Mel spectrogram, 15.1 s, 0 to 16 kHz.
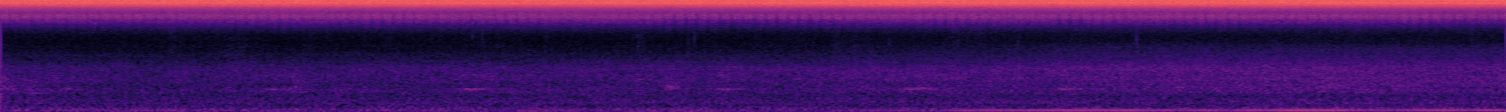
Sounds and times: crickets 0.0 - 15.0
dogs 2.6 - 3.2
dogs 4.6 - 5.0
dogs 6.6 - 7.6
dogs 9.0 - 9.6
dogs 10.5 - 10.9

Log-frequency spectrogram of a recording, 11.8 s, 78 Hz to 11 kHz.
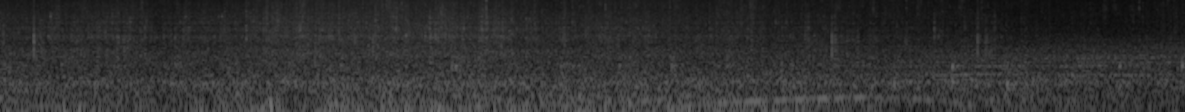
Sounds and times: ivy leaves fluttering in the wind 0.0 - 11.8

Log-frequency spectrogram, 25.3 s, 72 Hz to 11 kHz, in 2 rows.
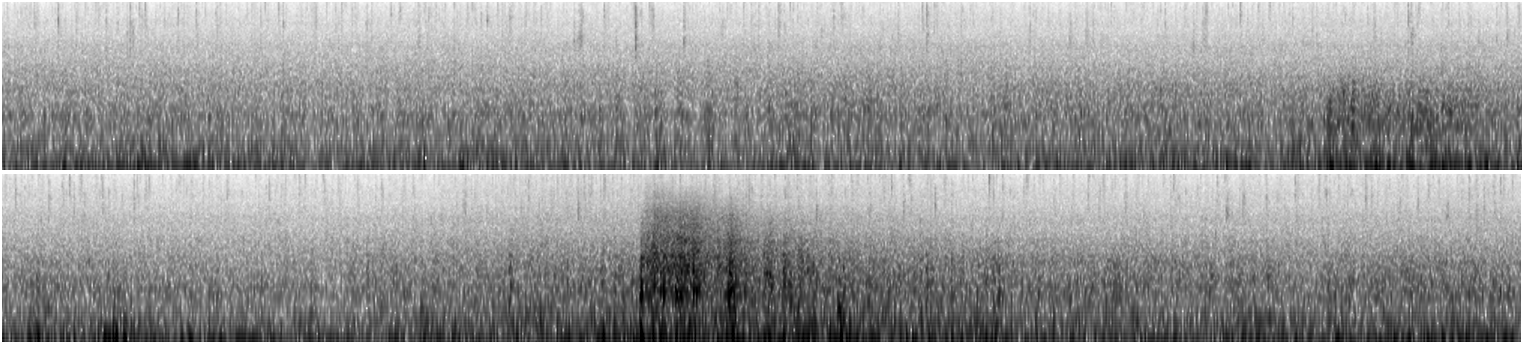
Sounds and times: Heavy Rain 0.0 - 25.3
Thunderstorm 10.8 - 25.3

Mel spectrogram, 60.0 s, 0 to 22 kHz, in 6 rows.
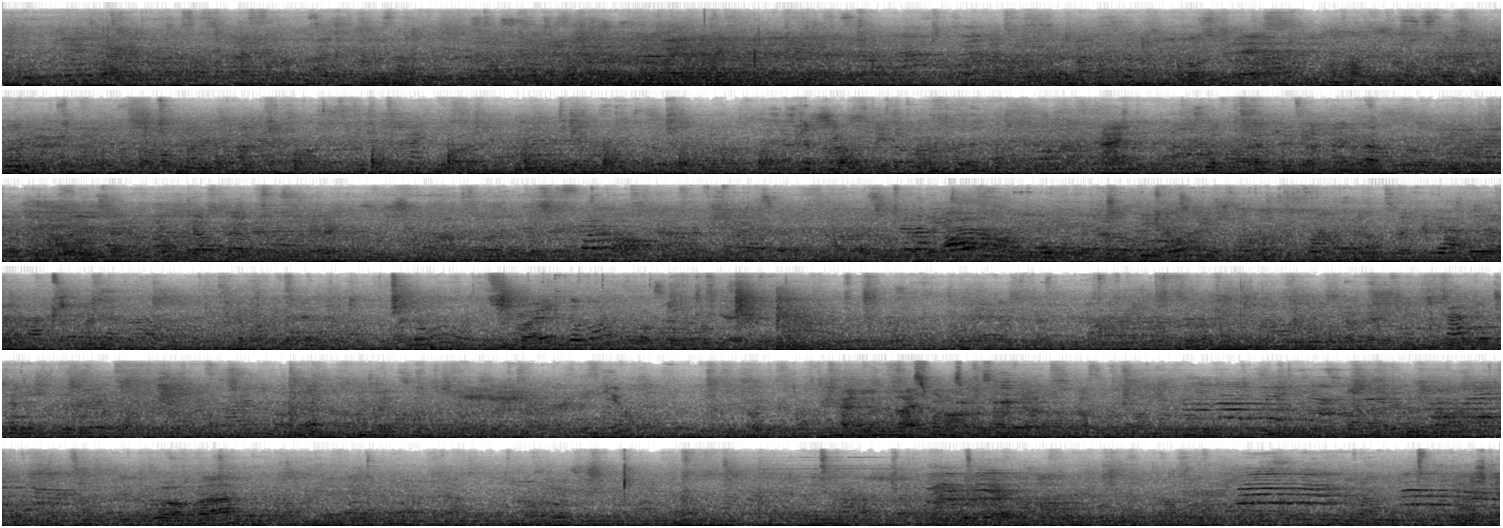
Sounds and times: U-Bahn trip 0.0 - 59.9

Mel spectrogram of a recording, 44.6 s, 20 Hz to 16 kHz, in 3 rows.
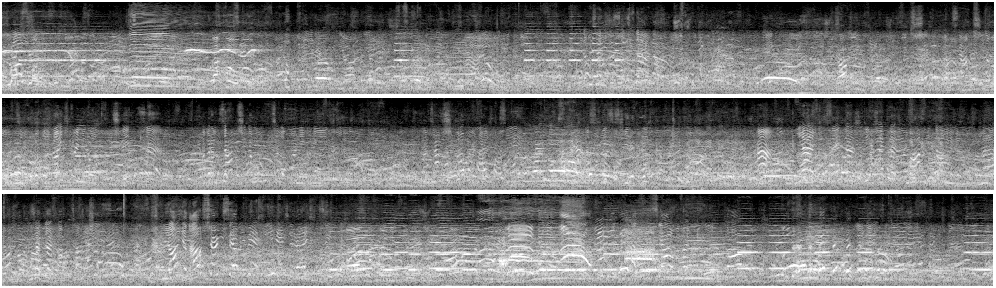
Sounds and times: Signalhorns 7.8 - 9.6

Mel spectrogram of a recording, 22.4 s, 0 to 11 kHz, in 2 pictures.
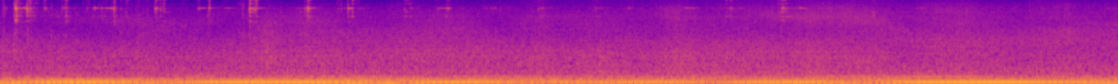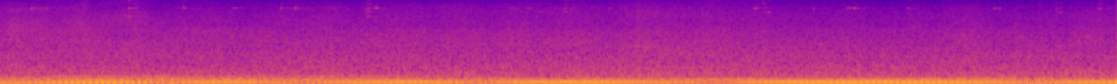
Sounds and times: deep drones by the freighter ships 0.0 - 22.3

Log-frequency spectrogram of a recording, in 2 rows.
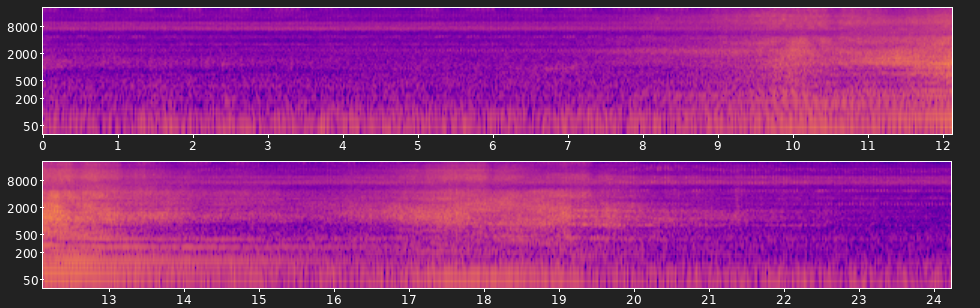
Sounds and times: Insects sound 0.0 - 24.2
Traffic sound 0.0 - 24.2

